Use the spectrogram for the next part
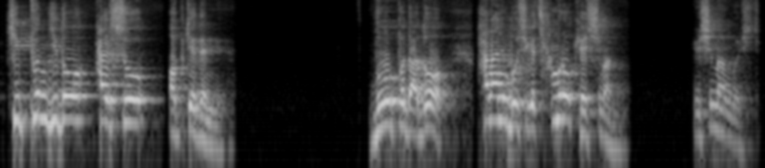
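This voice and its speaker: A man's voice: a little high, darkish tone. A middle-aged man preaching as a pastor, in a conversational sermon with humorous asides. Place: church sanctuary. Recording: echoey church hall.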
